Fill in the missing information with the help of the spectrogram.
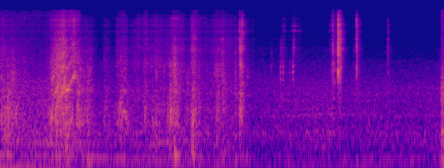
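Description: Faint rustling and scraping of a large black bag being handled and pushed down into a hole in the floor. The loudest rustle comes about a second in, followed by a few light clicks and taps.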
